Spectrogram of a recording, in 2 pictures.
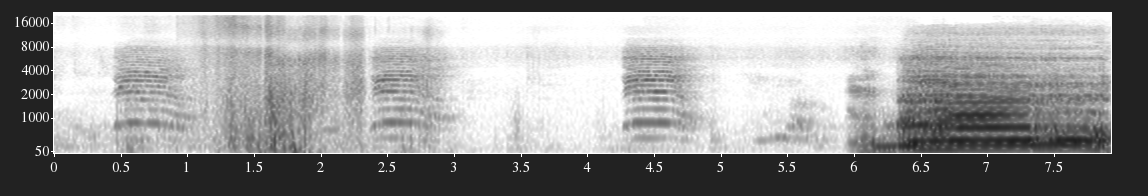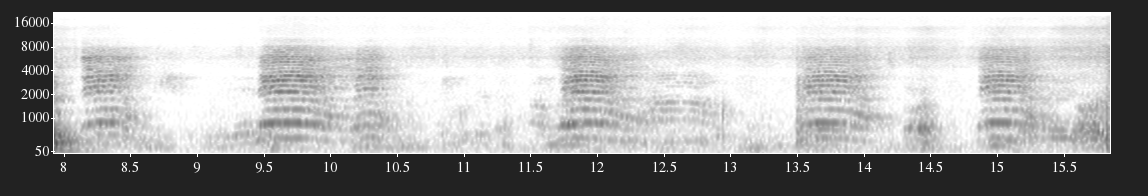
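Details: Holstein Friesian cattle on a farm in Bogura, Bangladesh, holding about 30 head: one loud, deep, drawn-out moo lasting about two seconds mid-clip, framed by shorter, higher, quavering bleat-like calls from other animals repeating before and after.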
